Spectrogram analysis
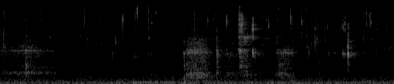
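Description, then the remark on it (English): Pop Rocks candy crackling in a mouth: irregular wet crackling and popping, a steady stream of tiny sharp snaps and fizzy clicks, with a few louder pops rising above the faint fizz. “Dude, you are the pop rocking.”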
